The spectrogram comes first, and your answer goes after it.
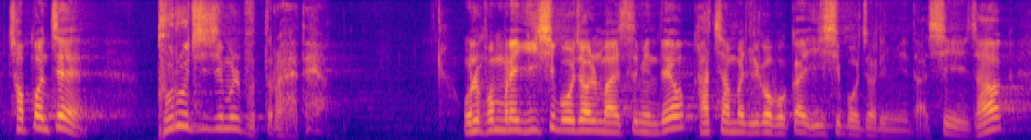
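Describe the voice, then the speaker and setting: A man's voice: a little high, big pitch swings, quick pace, darkish tone. A man preaching a sermon as pastor in a church sanctuary. He poses rhetorical questions and then answers them himself. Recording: long hall reverb.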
